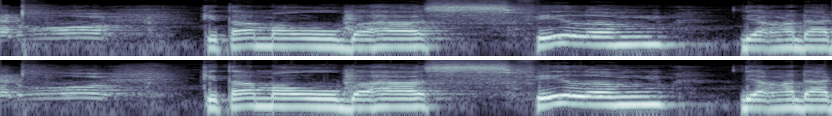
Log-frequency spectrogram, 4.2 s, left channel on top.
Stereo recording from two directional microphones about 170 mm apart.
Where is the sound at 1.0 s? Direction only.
50° right (ahead or behind).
